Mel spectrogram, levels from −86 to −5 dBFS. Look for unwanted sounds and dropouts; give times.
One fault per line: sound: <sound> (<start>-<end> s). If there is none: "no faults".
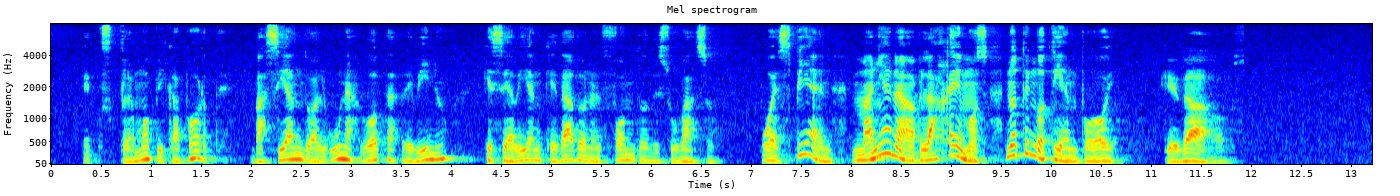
no faults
